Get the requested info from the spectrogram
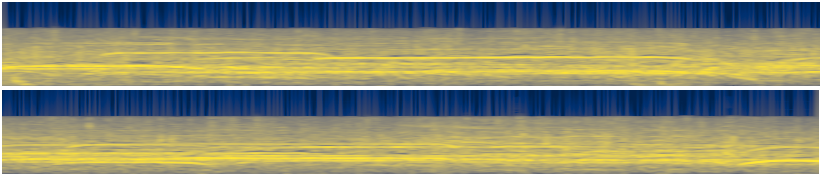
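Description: Concert crowd cheering loudly, many voices holding long overlapping shouted notes over a wash of clapping and crowd noise.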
